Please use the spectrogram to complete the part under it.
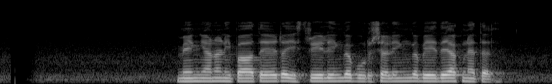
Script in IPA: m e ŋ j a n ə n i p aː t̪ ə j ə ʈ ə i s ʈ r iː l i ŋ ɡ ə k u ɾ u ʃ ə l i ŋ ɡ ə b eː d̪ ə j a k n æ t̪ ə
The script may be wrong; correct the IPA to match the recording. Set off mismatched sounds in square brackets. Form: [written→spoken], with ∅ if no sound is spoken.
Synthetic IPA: m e ŋ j a n ə n i p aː t̪ ə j ə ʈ ə i s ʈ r iː l i ŋ ɡ ə [k→p] u ɾ u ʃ ə l i ŋ ɡ ə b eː d̪ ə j a k n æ t̪ ə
